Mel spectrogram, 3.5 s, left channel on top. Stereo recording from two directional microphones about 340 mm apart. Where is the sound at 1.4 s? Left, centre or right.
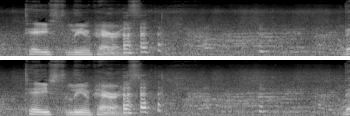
Right.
